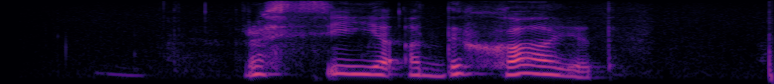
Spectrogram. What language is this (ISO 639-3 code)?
rus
